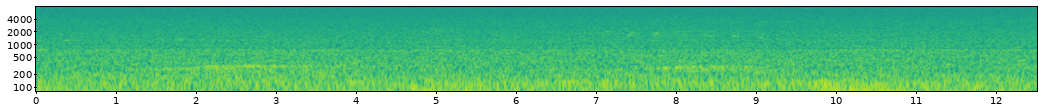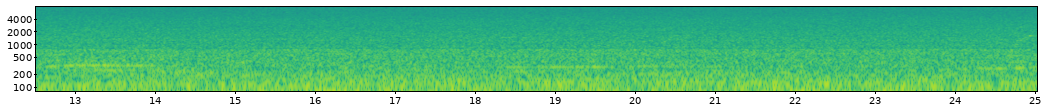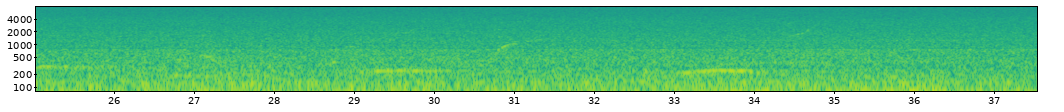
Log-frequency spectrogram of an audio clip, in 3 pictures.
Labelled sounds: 30.8	31.1	humpback whale, 0.80 to 1.2 kHz

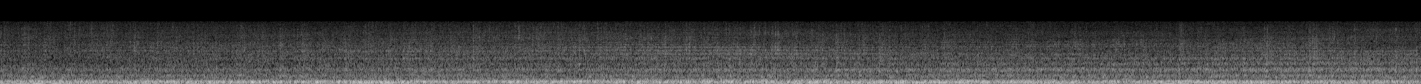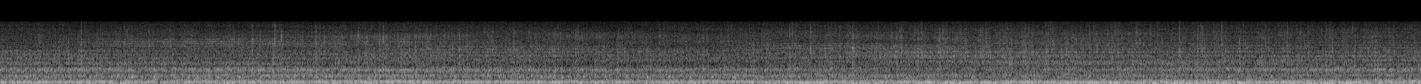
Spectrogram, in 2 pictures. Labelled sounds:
16.8	17.0	vessel noise, 6.0 to 6.2 kHz

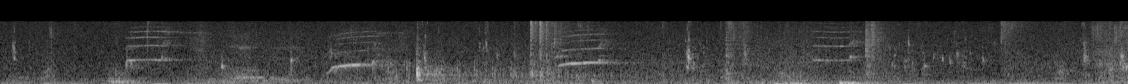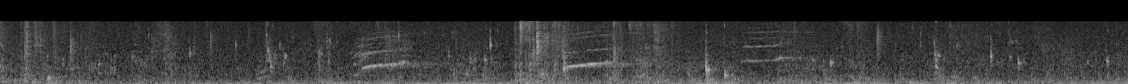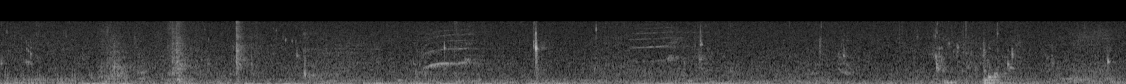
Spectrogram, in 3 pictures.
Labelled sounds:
1.2	1.9	killer whale, southern Alaska resident, 0.78 to 8.0 kHz
3.1	3.9	killer whale, southern Alaska resident, 0.32 to 7.0 kHz
5.5	6.3	killer whale, southern Alaska resident, 0.69 to 6.8 kHz
8.0	8.6	killer whale, southern Alaska resident, 0.87 to 8.0 kHz
14.8	15.4	killer whale, southern Alaska resident, 0.41 to 5.9 kHz
16.8	17.5	killer whale, southern Alaska resident, 0.32 to 6.6 kHz
18.6	19.3	killer whale, southern Alaska resident, 0.78 to 7.3 kHz
26.6	27.4	killer whale, southern Alaska resident, 0.41 to 6.7 kHz
28.8	29.5	killer whale, southern Alaska resident, 0.73 to 7.0 kHz

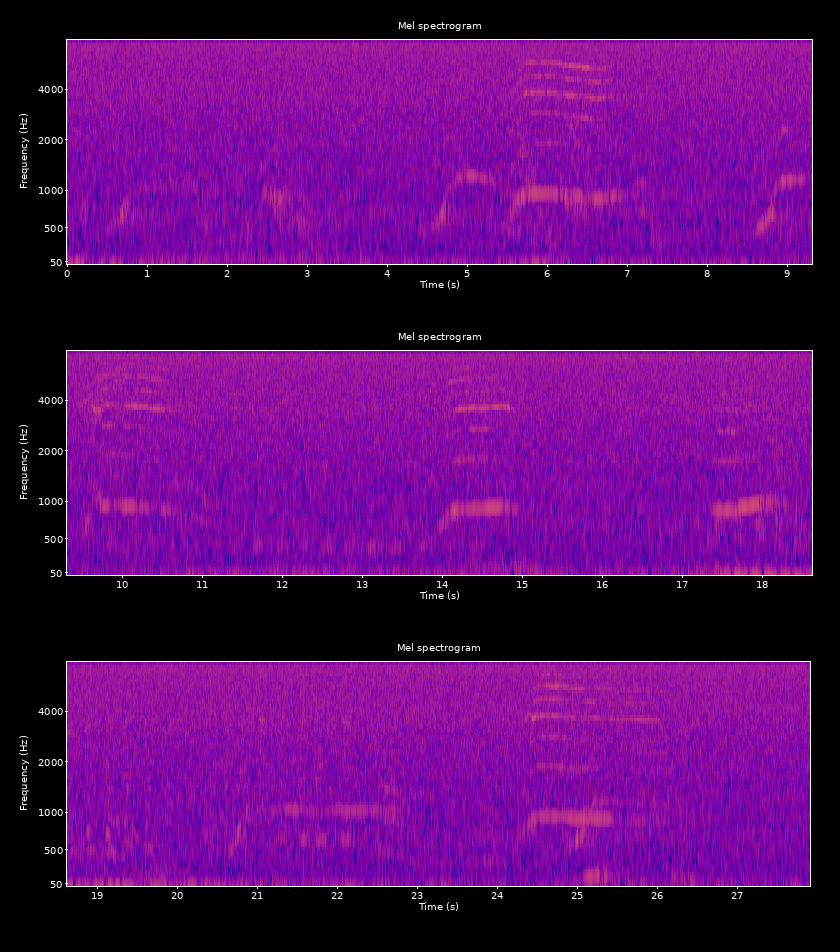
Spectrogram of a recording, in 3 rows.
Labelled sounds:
2.4	2.8	humpback whale, 0.80 to 0.99 kHz
4.7	6.8	humpback whale, 0.80 to 5.8 kHz
8.8	10.6	humpback whale, 0.86 to 4.6 kHz
14.0	14.9	humpback whale, 0.80 to 5.4 kHz
17.4	18.2	humpback whale, 0.80 to 2.7 kHz
22.5	22.9	humpback whale, 0.80 to 1.4 kHz
24.3	26.1	humpback whale, 0.80 to 5.8 kHz

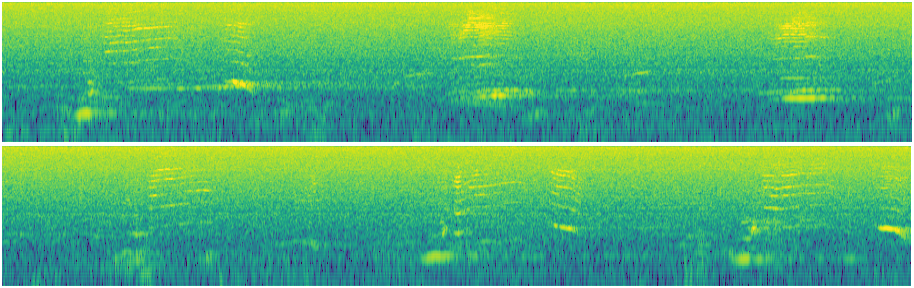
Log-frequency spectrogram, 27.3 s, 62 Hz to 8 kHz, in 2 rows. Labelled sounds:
1.5	2.7	humpback whale, 1.3 to 3.4 kHz
3.3	3.7	humpback whale, 1.9 to 2.6 kHz
6.9	7.4	humpback whale, 1.1 to 4.7 kHz
11.6	12.1	humpback whale, 2.0 to 3.5 kHz
15.9	16.8	humpback whale, 0.93 to 3.7 kHz
20.4	21.4	humpback whale, 0.80 to 2.3 kHz
21.9	22.3	humpback whale, 1.8 to 3.4 kHz
25.1	26.1	humpback whale, 0.86 to 3.1 kHz

